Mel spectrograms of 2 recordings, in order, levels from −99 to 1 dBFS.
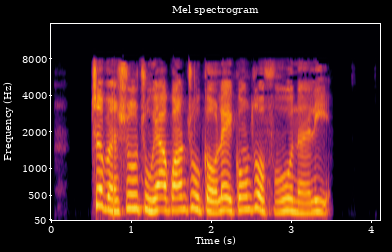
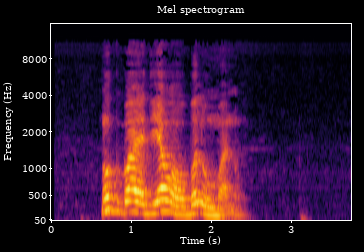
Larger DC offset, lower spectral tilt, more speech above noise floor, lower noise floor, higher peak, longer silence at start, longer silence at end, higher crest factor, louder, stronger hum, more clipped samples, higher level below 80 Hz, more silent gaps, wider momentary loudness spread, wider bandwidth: neither; second, -3.5 dB/octave vs -8 dB/octave; second, 28 dB vs 58 dB; second, -43 dBFS vs -72 dBFS; about the same, 0 dBFS vs 0 dBFS; second, 0.5 s vs 0.65 s; second, 0.65 s vs 1.4 s; about the same, 16 dB vs 18 dB; about the same, -15 LUFS vs -15 LUFS; neither; neither; about the same, -56 dBFS vs -60 dBFS; neither; second, 6 LU vs 10 LU; second, 8 kHz vs 9.8 kHz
